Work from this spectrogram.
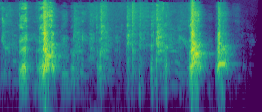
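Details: House Corgi reacting to an owner's sneeze with a few yelping barks and whiny sounds, overlapping a woman's soothing voice.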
